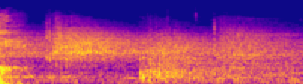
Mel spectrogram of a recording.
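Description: A large hall's steady hiss, with faint taps and shuffles from the fencers' canes and feet on the sports floor.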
